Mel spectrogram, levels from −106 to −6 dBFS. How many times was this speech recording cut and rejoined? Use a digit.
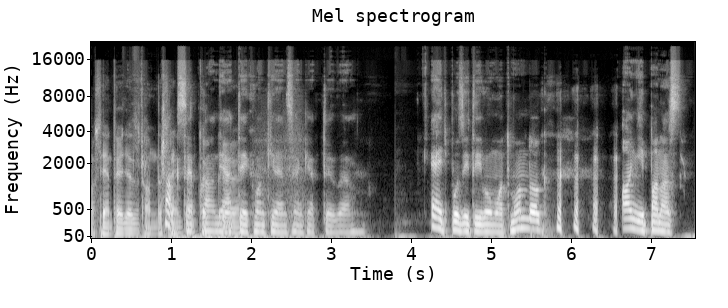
1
